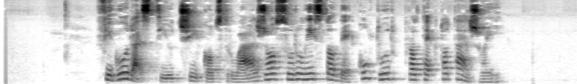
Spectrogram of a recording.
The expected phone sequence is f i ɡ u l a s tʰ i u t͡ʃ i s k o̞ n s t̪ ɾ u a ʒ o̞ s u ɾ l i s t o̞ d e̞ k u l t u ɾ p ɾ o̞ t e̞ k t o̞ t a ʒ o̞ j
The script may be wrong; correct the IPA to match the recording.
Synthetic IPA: f i ɡ u ɾ a s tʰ i u t͡ʃ i k o̞ n s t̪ ɾ u a ʒ o̞ s u ɾ l i s t o̞ d e̞ k u l t u ɾ p ɾ o̞ t e̞ k t o̞ t a ʒ o̞ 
